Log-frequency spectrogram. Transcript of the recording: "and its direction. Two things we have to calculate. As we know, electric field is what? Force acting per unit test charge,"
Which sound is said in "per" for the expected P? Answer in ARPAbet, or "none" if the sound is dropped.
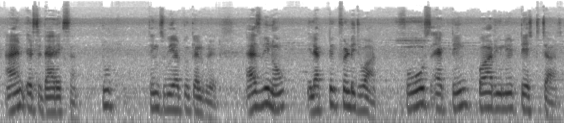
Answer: P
